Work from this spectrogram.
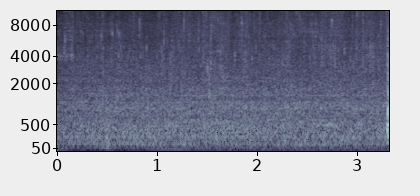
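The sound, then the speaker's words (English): Ginger and garlic fry in oil heated on high, producing a dense, steady sizzle like light rain that stays even throughout, with a small knock at the very end. “Once our ginger and garlic just fries up just a little bit, it's already going,”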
